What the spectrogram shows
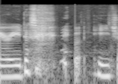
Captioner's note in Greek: Γέλια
